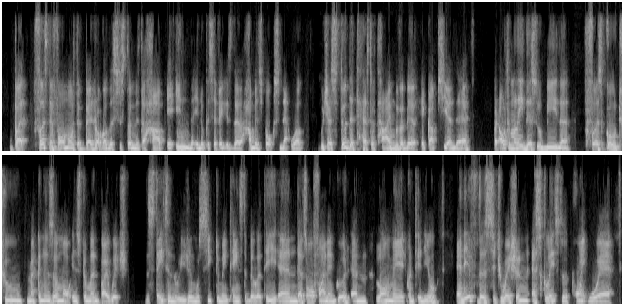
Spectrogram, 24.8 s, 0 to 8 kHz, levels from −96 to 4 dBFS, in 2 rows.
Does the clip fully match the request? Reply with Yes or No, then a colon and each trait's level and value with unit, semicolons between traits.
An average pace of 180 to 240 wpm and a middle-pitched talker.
No: average, 195 wpm; low, 110 Hz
